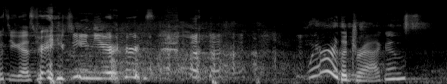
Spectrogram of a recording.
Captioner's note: audience laughing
